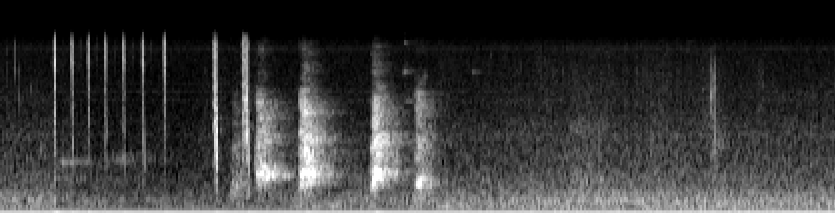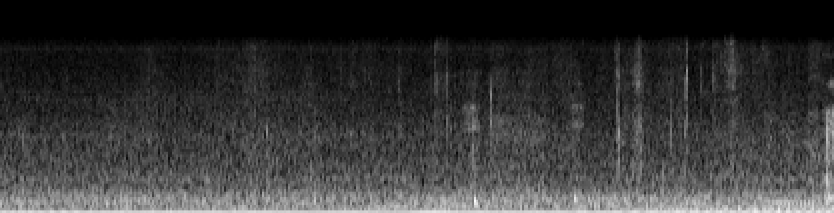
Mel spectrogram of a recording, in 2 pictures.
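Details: A female Pembroke Welsh Corgi puppy in Brazil, playing, gives a few short, high yips and barks, followed by quiet room noise.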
